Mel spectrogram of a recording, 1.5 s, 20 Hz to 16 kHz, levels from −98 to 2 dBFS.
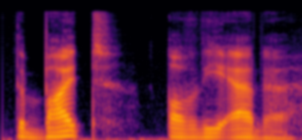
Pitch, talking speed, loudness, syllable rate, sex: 100 Hz, 200 wpm, -22 LUFS, 5.5 syllables/s, male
